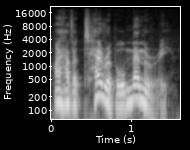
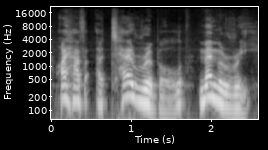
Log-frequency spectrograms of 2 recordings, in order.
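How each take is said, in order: First: It is said faster with normal emphasis. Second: It is said slowly with strong emphasis. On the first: "We'd normally say that faster" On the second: "I said that with emphasis"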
